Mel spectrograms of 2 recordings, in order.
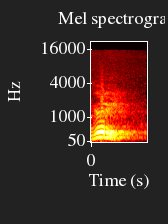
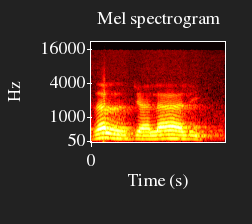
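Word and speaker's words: ذا الجلال: Ya Malikal Mulki, ya Badi'as samawati, ya Zal, bukan Zul, ya Zal Jalali, gitu ya.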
